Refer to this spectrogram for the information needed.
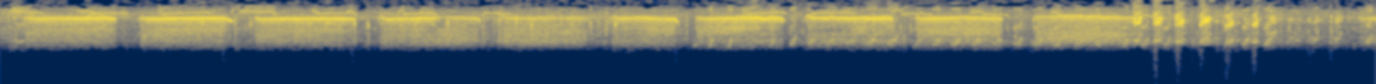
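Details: Swiftlet calling tied to a swiftlet nesting building: a long run of about ten high, buzzy, sustained notes, each with a faint rising overtone, then a spell of rapid sharp clicks at the end.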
